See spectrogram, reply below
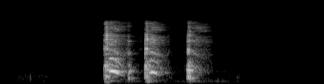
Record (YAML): three_cough_length: 3.2 s
three_cough_amplitude: 25856
three_cough_signal_mean_std_ratio: 0.3
survey_phase: beta (2021-08-13 to 2022-03-07)
age: 18-44
gender: Female
wearing_mask: 'No'
symptom_none: true
smoker_status: Never smoked
respiratory_condition_asthma: false
respiratory_condition_other: false
recruitment_source: REACT
submission_delay: 2 days
covid_test_result: Negative
covid_test_method: RT-qPCR
influenza_a_test_result: Negative
influenza_b_test_result: Negative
